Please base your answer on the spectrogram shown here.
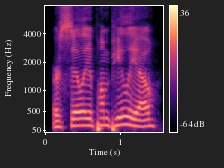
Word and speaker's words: Ersilia Pompilio: hey let's get to know nurse or cilia or cilia pompilio tell me i pronounced your name correctly you did of course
